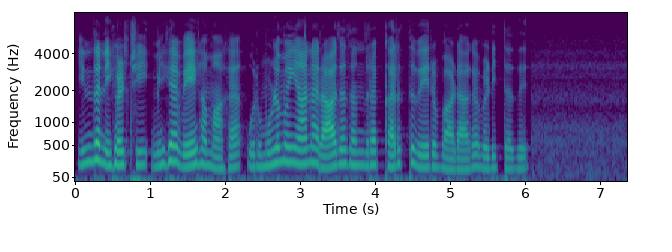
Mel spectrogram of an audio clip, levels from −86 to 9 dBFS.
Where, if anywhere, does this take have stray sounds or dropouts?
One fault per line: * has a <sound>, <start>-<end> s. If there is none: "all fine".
all fine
